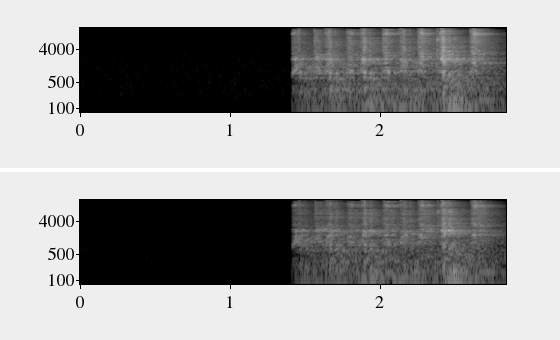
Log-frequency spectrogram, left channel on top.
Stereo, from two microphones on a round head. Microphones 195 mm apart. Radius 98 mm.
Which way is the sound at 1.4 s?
65° left (ahead or behind).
